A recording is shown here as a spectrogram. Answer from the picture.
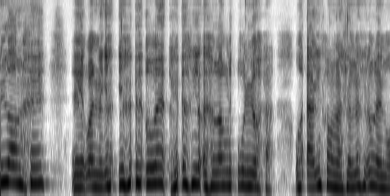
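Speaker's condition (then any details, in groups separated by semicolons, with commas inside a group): Moebius syndrome, congenital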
